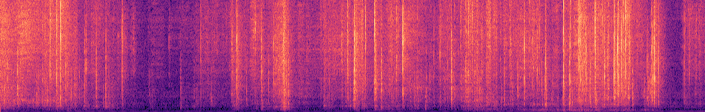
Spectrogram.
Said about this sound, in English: Now I have cut open the wrapping paper on the other side so I can turn it over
